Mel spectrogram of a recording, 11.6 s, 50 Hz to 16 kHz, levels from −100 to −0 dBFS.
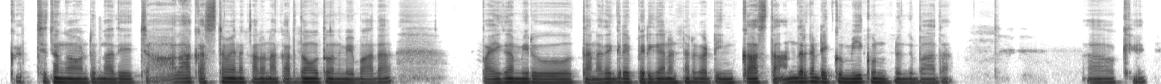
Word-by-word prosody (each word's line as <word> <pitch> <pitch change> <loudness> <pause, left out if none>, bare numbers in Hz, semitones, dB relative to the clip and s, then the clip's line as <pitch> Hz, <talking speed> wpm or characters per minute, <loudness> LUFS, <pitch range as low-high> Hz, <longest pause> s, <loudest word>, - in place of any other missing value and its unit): ఖచ్చితంగా 115 -2 +1
ఉంటుంది. 110 0 -1
అది 110 0 0 0.2
చాలా 115 +7 -6
కష్టమైన 115 +2 +2
కాలం 110 +1 +1
నాకు 105 - -4
అర్థమవుతుంది 115 -1 +2
మీ 100 - 0
బాధ. 105 +1 -4 1.1
పైగా 105 +2 +2
మీరు 110 -1 +2 0.4
తన 100 -1 -1
దగ్గరే 110 +1 +1
పెరిగాను 110 0 +2
అంటున్నారు 115 +2 -2
కాబట్టి 110 +1 -2
ఇంకాస్త 110 +1 0 0.2
అందరికంటే 120 +1 +3
ఎక్కువ 115 +1 +1
మీకు 115 +2 +2
ఉంటుంది 105 -1 -1
బాధ. 105 +1 -6 1.5
ఆ! - - -6 0.2
ఓకె. 115 +2 -9
110 Hz, 130 wpm, -23 LUFS, 105-115 Hz, 1.5 s, అందరికంటే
